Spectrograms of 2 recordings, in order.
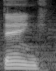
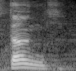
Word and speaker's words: Tang: right now that and tang tang is is here in Brazil pretty popular here our pronunciation is different so it's Tong not Tang ah yeah yeah yeah it's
